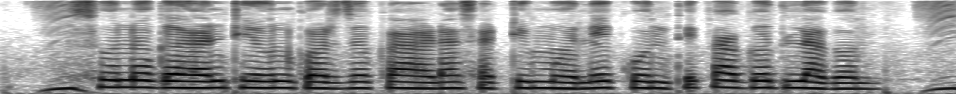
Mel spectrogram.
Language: Marathi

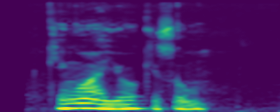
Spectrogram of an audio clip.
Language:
Masai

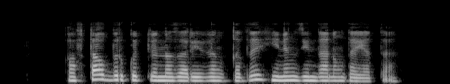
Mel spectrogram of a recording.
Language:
Bashkir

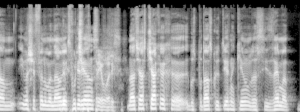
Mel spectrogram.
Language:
Bulgarian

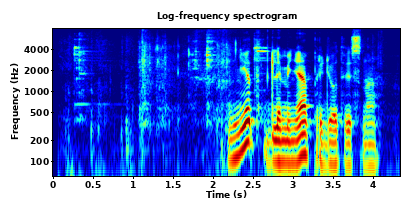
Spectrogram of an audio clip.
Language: Russian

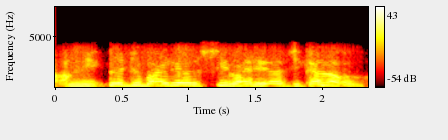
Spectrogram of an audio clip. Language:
Bangla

